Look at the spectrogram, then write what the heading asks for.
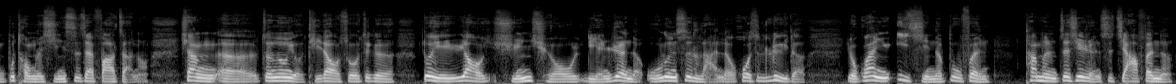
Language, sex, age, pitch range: Chinese, male, 50-69, 130-165 Hz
